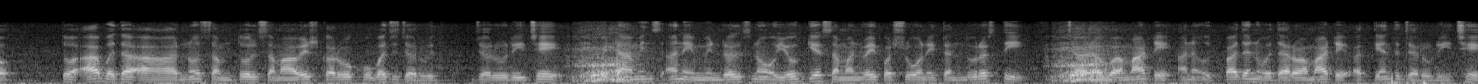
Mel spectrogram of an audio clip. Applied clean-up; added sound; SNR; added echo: none; Wood; 1 dB; none.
